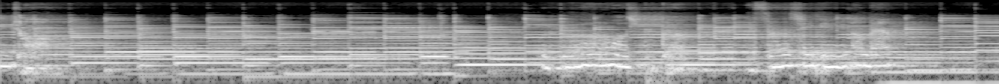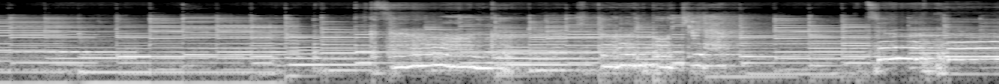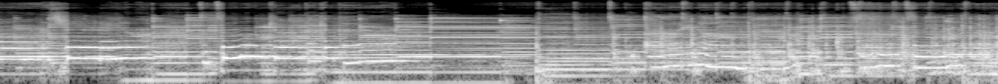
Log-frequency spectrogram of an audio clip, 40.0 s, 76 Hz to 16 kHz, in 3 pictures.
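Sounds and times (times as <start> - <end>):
band music led by guitars: 0.0 - 39.9
held bass notes: 28.1 - 39.9.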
